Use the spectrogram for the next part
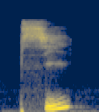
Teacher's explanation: Psychologique, okay, remember it's an exception here because you've got this C-H-O. Normally we should pronounce it sho, okay, but in that case we pronounce it ko. Psychologique, remember, final Q-U-E like that, K, psychologique.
